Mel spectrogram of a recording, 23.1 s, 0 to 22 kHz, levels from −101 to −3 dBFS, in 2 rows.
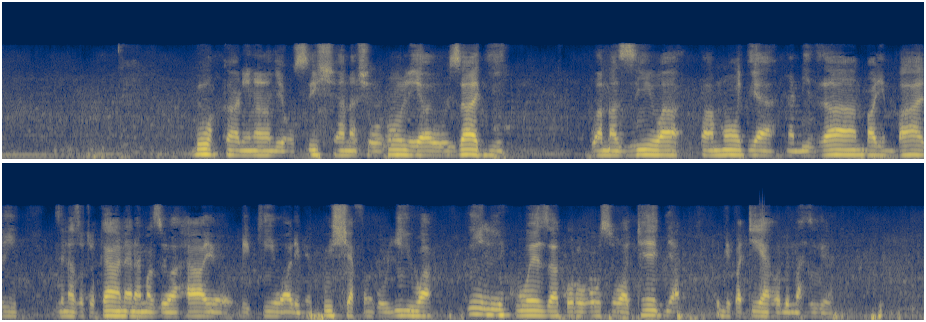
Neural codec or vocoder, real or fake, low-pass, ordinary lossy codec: codec, 16 kHz, 2 kbps, X-Codec, HuBERT features, trained on general audio; fake; 7.2 kHz; AAC, 48 kbps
